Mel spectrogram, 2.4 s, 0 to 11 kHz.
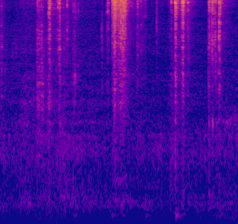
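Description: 20p coins clicking against each other as they are picked up and slid about by hand on a towel: a few light, separate clinks, the loudest a little after a second in.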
